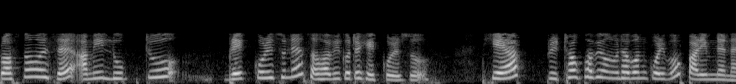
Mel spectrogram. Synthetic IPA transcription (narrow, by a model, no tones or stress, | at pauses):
pɹɔsnɔɦojsɛa̰milup̚tʊ | bɹekːoɹisʊnɛswabʱabikɔtɛxexkoɹisʊ̰̃ | xɛja | pɹitʰɔk̚bʱabionudʱabɔnkoɹibɔpaɹimnɛnaj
